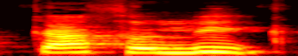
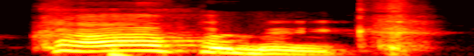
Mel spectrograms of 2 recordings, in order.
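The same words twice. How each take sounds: First: The stress falls in the Spanish-like place. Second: The stress falls in the English place. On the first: The speaker calls it wrong. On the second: The speaker calls it right.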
